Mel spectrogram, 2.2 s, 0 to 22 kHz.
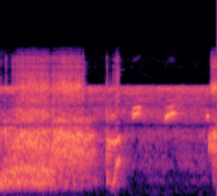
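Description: Malachite DSP SDR V5 receiver's speaker in upper-sideband mode while being tuned around 28.43 MHz. A loud burst of noisy, garbled signal lasts just under a second, then a few short squeals of an off-tune sideband signal.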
